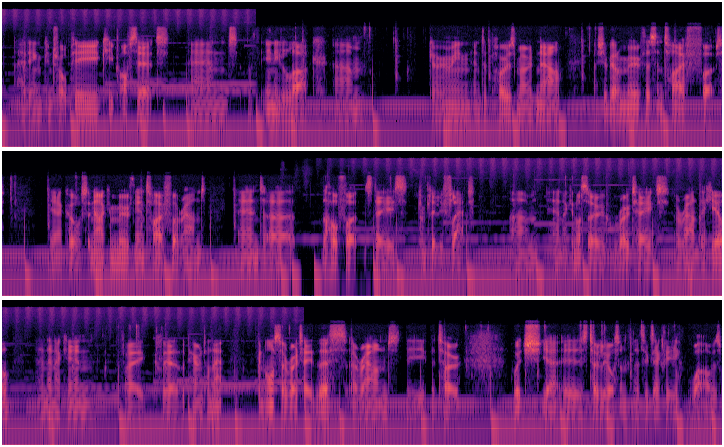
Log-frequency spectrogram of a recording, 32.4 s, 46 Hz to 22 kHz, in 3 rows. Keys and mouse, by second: 3.1 click, 3.6 middle click, 5.4 Tab, 7.6-8.4 middle drag, 8.7 g, 10.9 KP_3, 11.8 g, 16.7-17.0 shift+middle drag, 19.2 r, 22.5 click, 23.4 alt+r, 25.0 click, 25.7 r, 28.7 ctrl+z, 29.4 a, 30.2 alt+g, 30.4 alt+r, 31.3 shift+middle drag.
